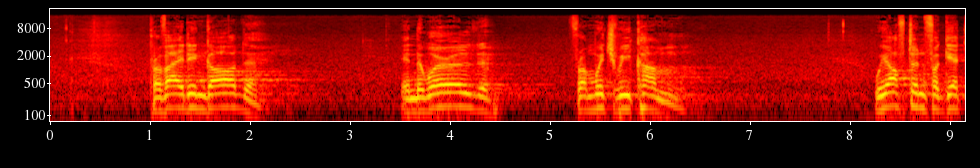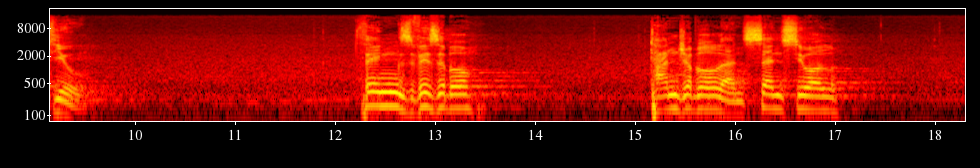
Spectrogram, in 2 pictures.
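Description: An elderly man speaks slowly and solemnly into a microphone, with pauses between phrases.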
